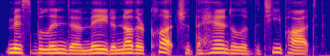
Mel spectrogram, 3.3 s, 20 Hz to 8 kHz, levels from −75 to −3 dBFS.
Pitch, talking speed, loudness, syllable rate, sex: 180 Hz, 200 wpm, -16 LUFS, 5.7 syllables/s, female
